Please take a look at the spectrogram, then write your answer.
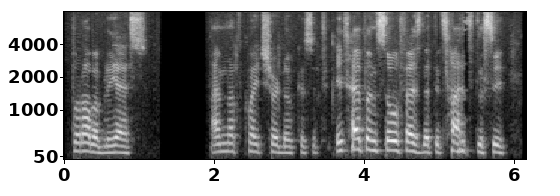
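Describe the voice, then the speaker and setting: This man has a fairly high pitch, a dark, mellow tone, fairly even intonation and a non-native accent. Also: moderate pace. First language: not English. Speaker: contest judge. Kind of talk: live commentary.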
